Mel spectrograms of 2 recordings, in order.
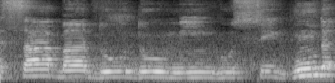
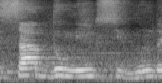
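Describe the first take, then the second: First: Sábado with all three syllables, domingo drawn out slowly; full syllables. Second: Sábado swallowed to sab-do, domingo and segunda linked; elided syllable. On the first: Lecturer showing the verse landing on the eighth syllable, full syllables. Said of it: "eita, tá na oitava". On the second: Lecturer reciting the poet's line with the poetic elision. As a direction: clip the middle syllable of Sábado. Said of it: "Ele engole uma sílaba". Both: Shown as a demonstration.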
